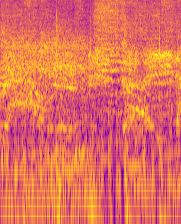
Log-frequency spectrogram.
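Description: Loud heavy metal song: drums and bass under a yelled male lead vocal.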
